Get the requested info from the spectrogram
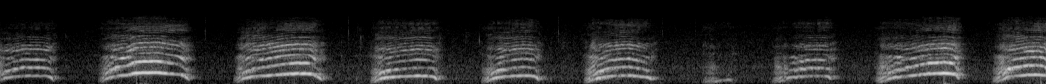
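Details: Darwin, a border collie, keeps howling at length; steady sequence of curved, moaning notes with strong harmonics, each under a second, broken by one short low whine.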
